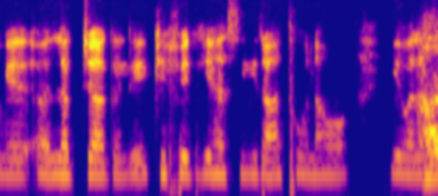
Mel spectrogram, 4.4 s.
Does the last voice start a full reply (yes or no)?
yes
